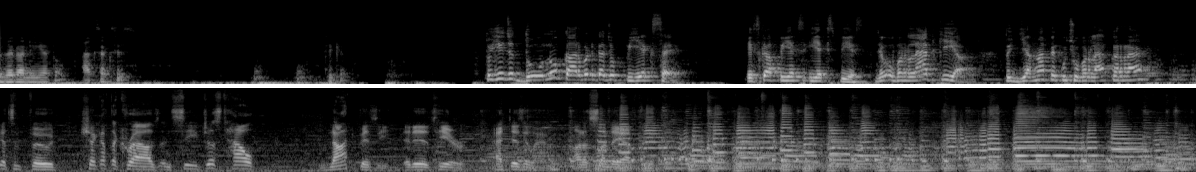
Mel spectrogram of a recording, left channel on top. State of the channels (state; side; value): different; both; correlation 0.00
